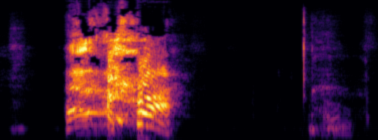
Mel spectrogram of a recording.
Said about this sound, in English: Wait, I need to sneeze.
